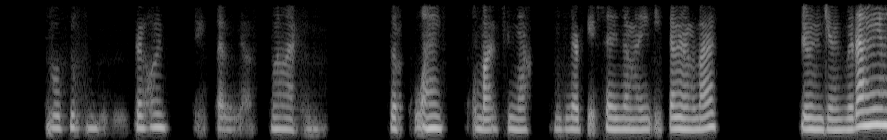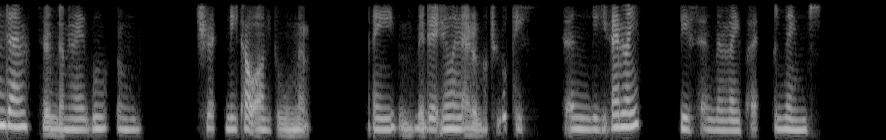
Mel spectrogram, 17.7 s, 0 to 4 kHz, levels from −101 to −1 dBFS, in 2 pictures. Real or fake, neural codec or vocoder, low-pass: fake; codec, 16 kHz, 0.5 kbps, FreqCodec, larger model; 3.6 kHz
